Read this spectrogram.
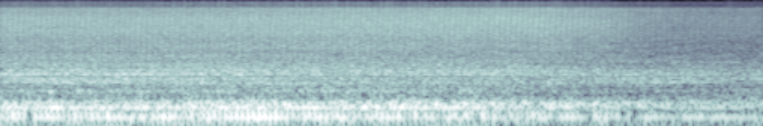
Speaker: that's how loud it should be very quiet actually um but most of the noise is right up here at the top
